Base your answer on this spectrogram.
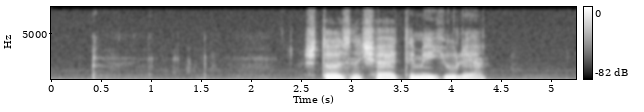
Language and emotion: Russian, neutral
